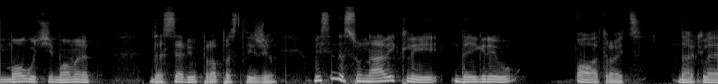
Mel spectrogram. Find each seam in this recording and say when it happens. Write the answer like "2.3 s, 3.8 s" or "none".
3.1 s, 4.4 s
